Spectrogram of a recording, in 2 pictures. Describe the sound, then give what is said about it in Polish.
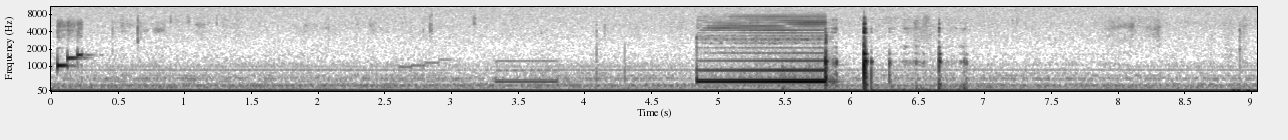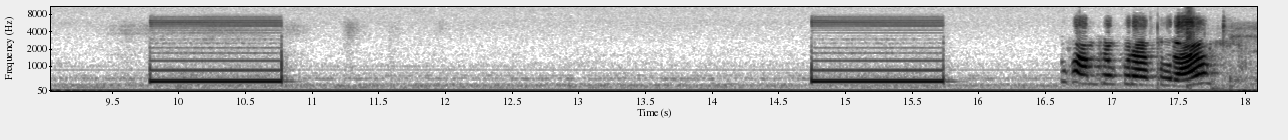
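A telephone call to the prosecutor's office in Piaseczno on 22 May 2018 rings back three times, each steady buzzy tone lasting about a second and spaced five seconds apart over a low hum, before a voice answers briefly at the end. “Dzwonię do prokuratury w Piasecznie.”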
